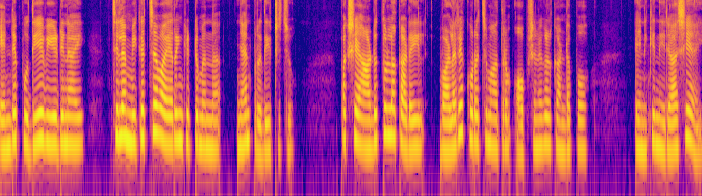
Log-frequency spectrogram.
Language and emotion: Malayalam, sad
